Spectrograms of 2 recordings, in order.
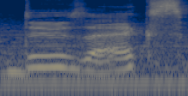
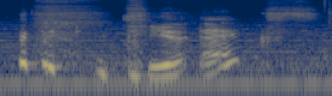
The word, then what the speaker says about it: Deus Ex: I say like Deus Ex or something. That's close enough. He's like, it's not do, it's not two in French, okay? And I'm like, Oh yeah, because you're from Charles. Deus Ex?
